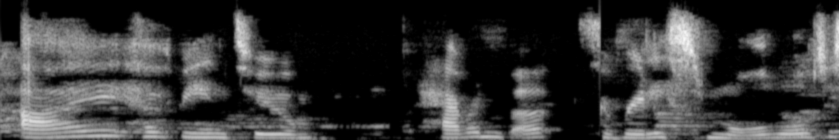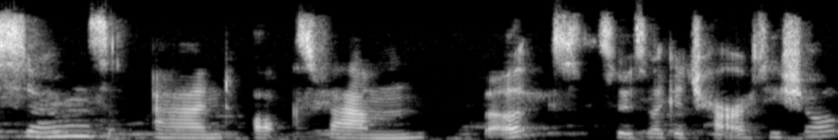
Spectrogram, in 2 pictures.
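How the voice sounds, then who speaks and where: Fairly high female speech, background noise clearly present. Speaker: book vlogger. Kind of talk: casual vlog. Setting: cafe. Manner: animated.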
